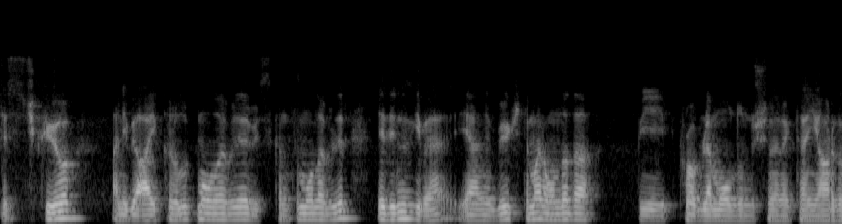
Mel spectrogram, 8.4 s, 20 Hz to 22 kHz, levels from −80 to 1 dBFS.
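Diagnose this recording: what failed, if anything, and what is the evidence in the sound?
Call processing is the stage behind the first fault, an echo leak. At 0.15–0.39 s and again at 0.82–1.11 s, a very faint copy of the speech trails the original by about 0.31 s, sitting roughly 35 to 40 dB below it. The likely cause is a far-end loudspeaker whose echo canceller let residual pickup return down the line. A fixed delay of around 306–307 ms sets this apart from room reverberation, which would smear continuously rather than repeat as a discrete, consistently delayed copy.

The second fault is a Bluetooth SBC bit pool drop at the codec stage. From 1.78 to 4.60 s, and again from 7.75 s to the end, the treble dulls and a gritty, granular noise rides on the speech, clearing after the first span when quality returns. That pattern fits the link lowering its bit pool from about 28 to 12, near 96 kbps, starving the upper sub-bands and coarsening the rest. 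The call's normal 8 kHz ceiling is fixed throughout, whereas this degradation comes and goes with added grit.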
